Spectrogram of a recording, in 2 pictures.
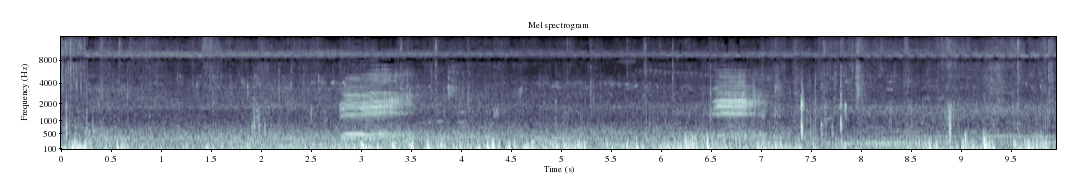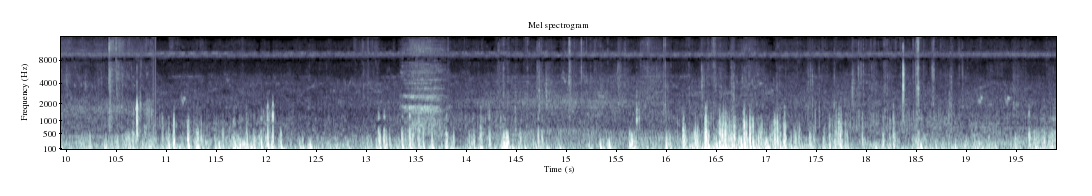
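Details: Cows roaming the fields and calling for friends. Three or four drawn-out moos with layered overtones come at about 3, 6.5 and 13.5 seconds over constant low rumbling, scattered clicks and outdoor noise.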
